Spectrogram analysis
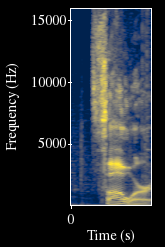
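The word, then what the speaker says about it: four: Tree stands for 3, fower is 4, fife is 5, and niner means 9. No, your captain doesn't have marshmallows in his mouth. Such pronunciation helps to avoid radio miscommunications and the confusion caused by similar-sounding numbers and words.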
